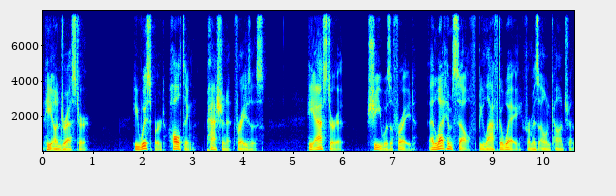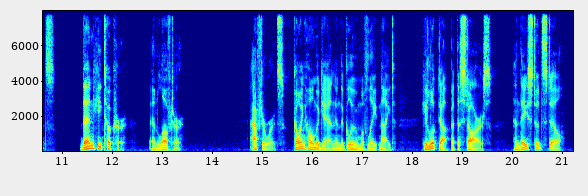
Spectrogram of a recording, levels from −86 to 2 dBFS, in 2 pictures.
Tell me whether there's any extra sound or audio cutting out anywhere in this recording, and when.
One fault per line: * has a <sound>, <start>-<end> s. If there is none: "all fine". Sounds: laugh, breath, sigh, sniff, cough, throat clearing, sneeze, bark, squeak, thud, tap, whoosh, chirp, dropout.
all fine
